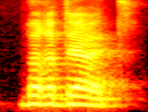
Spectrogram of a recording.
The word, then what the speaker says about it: Baghdad: Baghdad, pronounced with a ghain, stumbling from the back of the tongue and the top of the throat, like a gentle gurgle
